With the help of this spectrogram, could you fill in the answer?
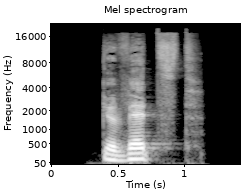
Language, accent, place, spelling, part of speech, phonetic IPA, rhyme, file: German, Germany, Berlin, gewetzt, verb, [ɡəˈvɛt͡st], -ɛt͡st, De-gewetzt.ogg
- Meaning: past participle of wetzen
